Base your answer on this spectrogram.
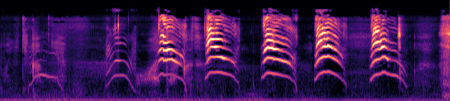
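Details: Insistent meowing from a domestic cat whose kittens are being filmed, with six or seven bright arched calls in quick succession, growing louder after a softer opening, and a woman's voice faint in the background.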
